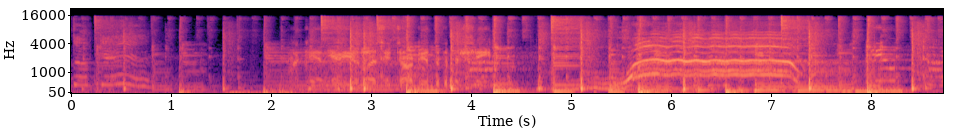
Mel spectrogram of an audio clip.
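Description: A man lets out a loud, sustained high-pitched scream lasting a couple of seconds, rising out of a busy, cluttered background of clattering noise and sound.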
